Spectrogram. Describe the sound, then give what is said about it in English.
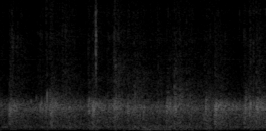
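A church audience claps their hands to the Lord during a worship service, a faint but steady, continuous patter of many hands with no voices standing out. “Everybody clap your hands to the Lord.”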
